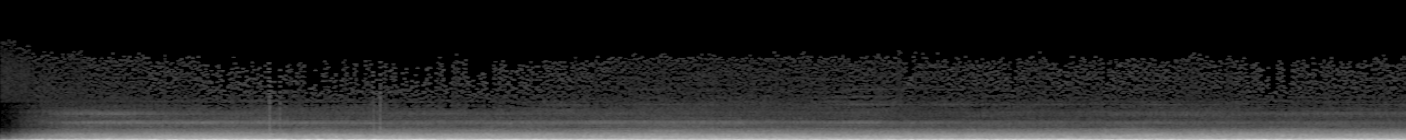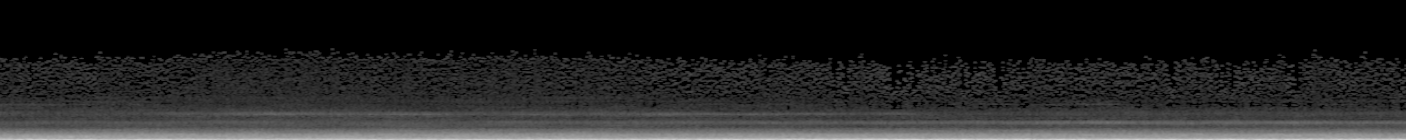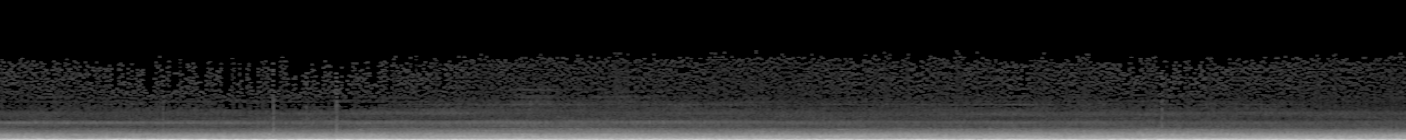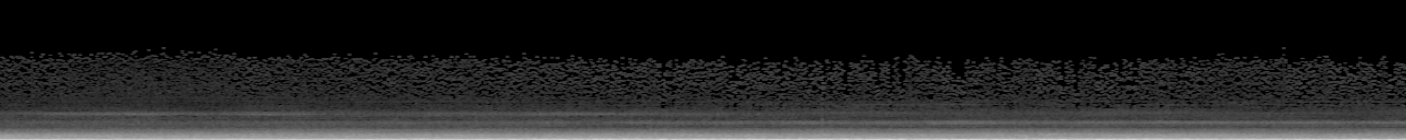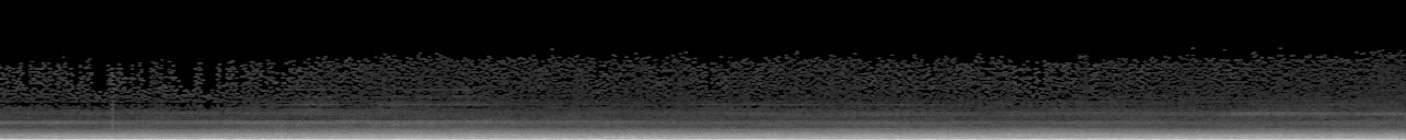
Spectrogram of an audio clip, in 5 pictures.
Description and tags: Atmospheric sound for any horror movie or soundtrack.
Atmosphere, Scary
